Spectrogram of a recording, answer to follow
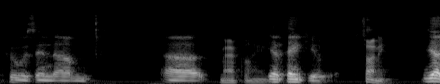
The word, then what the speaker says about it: McElhenney: And there's also the script, the screenwriting, the lead, Rob McElhenney, I think that's how you say his name, who was in McElhenney.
